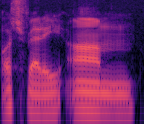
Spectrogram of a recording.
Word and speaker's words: Alsveri: My last name's Alsveri, which is Hungarian. It's pronounced Ochveri.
